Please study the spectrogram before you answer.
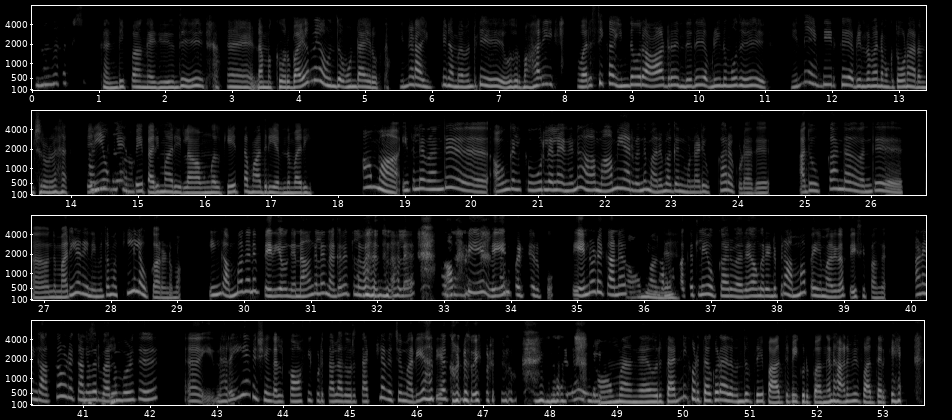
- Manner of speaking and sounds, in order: laugh; laughing while speaking: "ஒரு மாரி"; chuckle; drawn out: "வந்து"; laughing while speaking: "பெரியவங்க, நாங்கலாம் நகரத்துல வளந்ததுனால அப்டீயே வேறுபட்டு இருப்போம்"; laughing while speaking: "அது அது"; laughing while speaking: "மரியாதையா கொண்டு போய் குடுக்கணும். இதெல்லாம் எங்களுக்கு"; joyful: "ஆமாங்க, ஒரு தண்ணீ குடுத்தா கூட … குடுப்பாங்க, நானுமே பாத்துருக்கேன்"; laughing while speaking: "ஆமாங்க, ஒரு தண்ணீ குடுத்தா கூட … குடுப்பாங்க, நானுமே பாத்துருக்கேன்"
- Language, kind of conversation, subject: Tamil, podcast, விருந்தினர் வரும்போது உணவு பரிமாறும் வழக்கம் எப்படி இருக்கும்?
